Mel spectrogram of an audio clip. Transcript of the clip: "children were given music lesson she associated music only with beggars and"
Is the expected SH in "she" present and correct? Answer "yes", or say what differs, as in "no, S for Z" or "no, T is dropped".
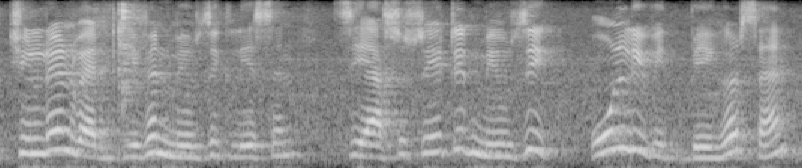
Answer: no, S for SH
